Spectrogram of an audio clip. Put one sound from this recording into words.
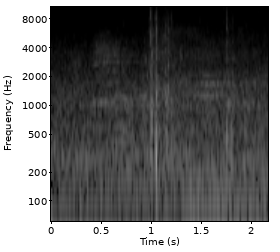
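A tennis ball bounces once on a hard court.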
